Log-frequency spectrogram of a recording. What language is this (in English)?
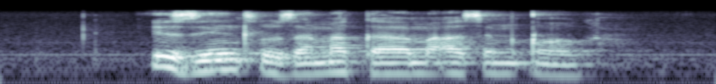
Zulu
